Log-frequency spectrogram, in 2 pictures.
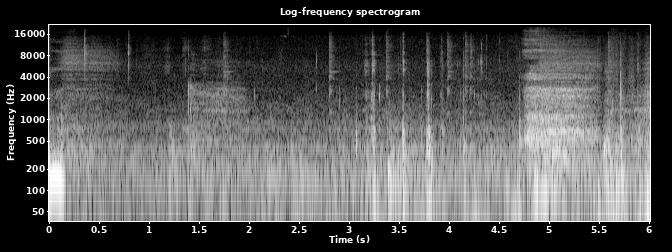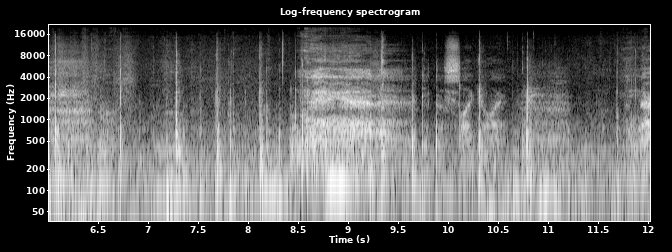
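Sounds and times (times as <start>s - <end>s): breathy rustling noise: 4.7s - 12.0s.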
